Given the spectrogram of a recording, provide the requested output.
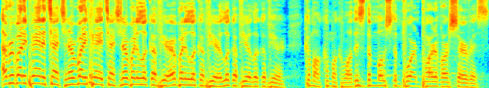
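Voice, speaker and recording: Very fast and animated, a man talks at a high pitch with lively intonation, big swings in loudness and hardly any pauses. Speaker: youth pastor. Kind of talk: altar call. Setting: stage with audience. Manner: animated, rousing.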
